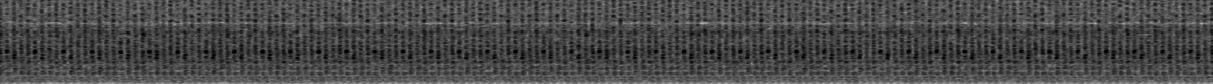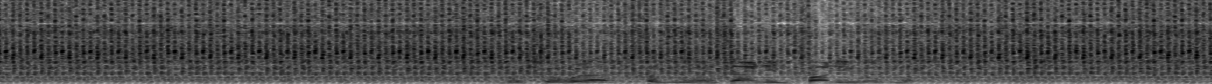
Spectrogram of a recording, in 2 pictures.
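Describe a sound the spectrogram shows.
A common-rail diesel car engine idles with a steady clatter.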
